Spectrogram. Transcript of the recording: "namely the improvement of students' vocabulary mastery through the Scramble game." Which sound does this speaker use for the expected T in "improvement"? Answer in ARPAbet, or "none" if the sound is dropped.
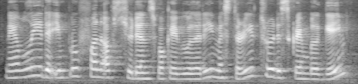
none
